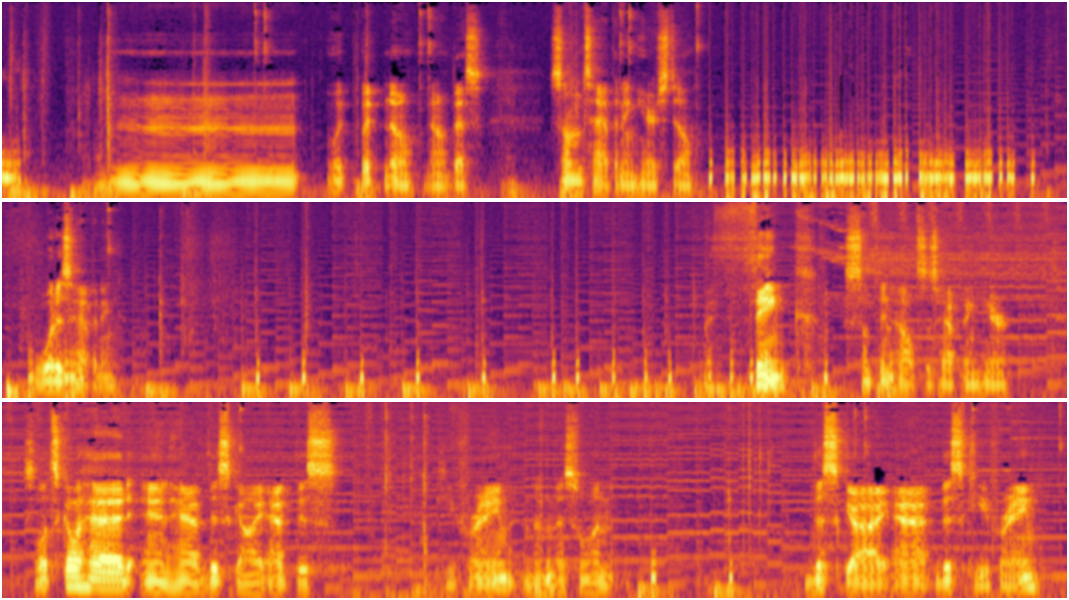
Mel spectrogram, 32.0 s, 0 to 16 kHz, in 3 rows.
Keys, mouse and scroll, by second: 0.0 space, 0.9 Tab, 1.9 ctrl+Tab, 3.6 Tab, 4.2 right click, 5.6 ctrl+Tab, 6.2 right click, 6.9-11.7 drag, 13.1 Right, 13.5 Right, 14.1 Left, 14.7 Right, 15.3 Left, 16.0 Right, 16.3 Right, 16.6 Right, 16.9 Right, 17.2 Right, 17.6 Left, 17.8 Left, 18.0 Left, 18.2 Left, 18.7 Left, 19.4 Right, 23.5-26.0 drag, 26.6 Right, 27.7 Left, 28.4 Left, 29.8 right click, 30.9-31.9 drag.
